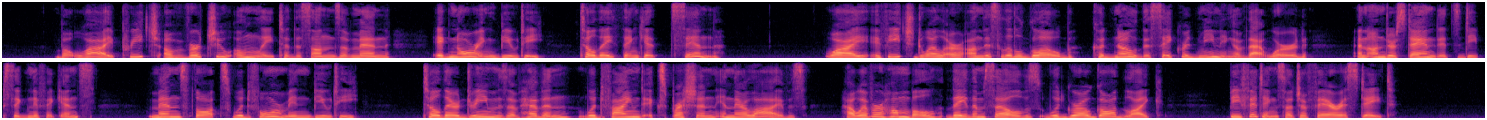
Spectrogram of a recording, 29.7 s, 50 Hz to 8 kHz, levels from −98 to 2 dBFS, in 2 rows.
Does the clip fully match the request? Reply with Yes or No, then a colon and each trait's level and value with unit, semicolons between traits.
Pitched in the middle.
No: high, 225 Hz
